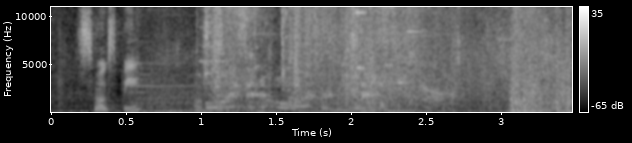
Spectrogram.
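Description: A young woman talks animatedly into a microphone.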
